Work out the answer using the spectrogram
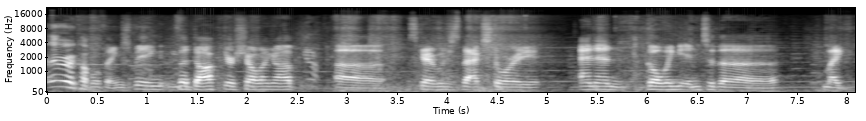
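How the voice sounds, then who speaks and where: A man's voice: fairly high pitch, pushed and bright. A young man streaming a video game, rambling casually with lots of fillers and "like". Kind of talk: casual live game commentary. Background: game music.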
